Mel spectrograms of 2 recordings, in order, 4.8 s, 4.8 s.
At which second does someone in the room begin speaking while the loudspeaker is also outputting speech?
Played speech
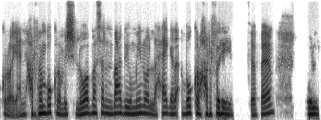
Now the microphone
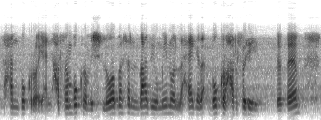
none

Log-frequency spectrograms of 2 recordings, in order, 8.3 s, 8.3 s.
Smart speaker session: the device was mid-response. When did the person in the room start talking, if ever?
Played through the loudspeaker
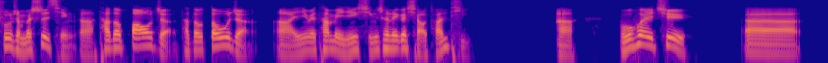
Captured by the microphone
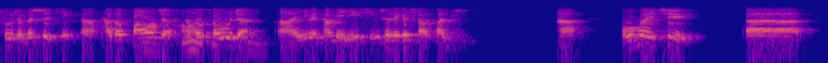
1.4 s

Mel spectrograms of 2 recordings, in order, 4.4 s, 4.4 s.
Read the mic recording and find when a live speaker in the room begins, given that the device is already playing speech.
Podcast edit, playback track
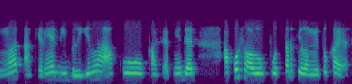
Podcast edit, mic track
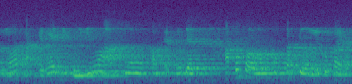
none

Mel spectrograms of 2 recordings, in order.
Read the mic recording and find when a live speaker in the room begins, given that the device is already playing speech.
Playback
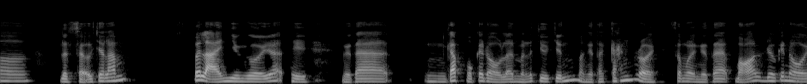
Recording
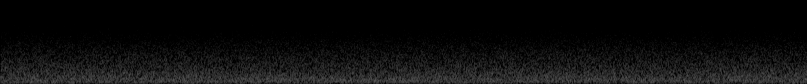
none

